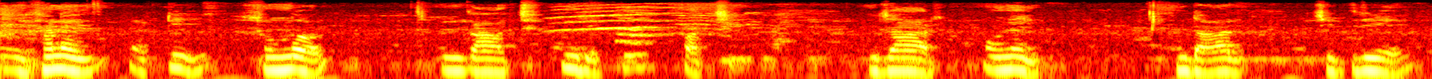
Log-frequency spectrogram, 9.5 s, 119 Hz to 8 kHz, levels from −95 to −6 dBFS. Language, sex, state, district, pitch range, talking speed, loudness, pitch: Bengali, male, West Bengal, Malda, 175-210 Hz, 65 wpm, -19 LUFS, 185 Hz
